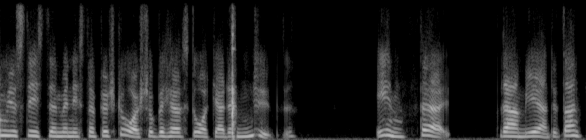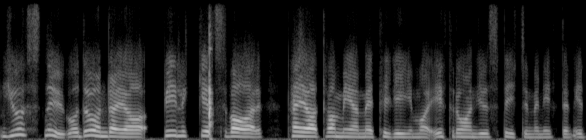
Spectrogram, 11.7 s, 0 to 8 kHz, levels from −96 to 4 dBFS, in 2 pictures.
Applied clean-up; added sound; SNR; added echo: neural diffusion model UNIVERSE++.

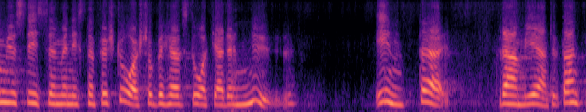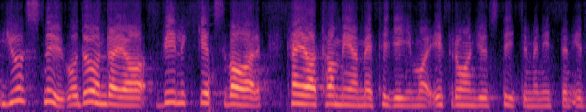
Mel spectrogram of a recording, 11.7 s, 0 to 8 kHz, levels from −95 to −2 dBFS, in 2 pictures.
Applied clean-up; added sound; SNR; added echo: neural separator model SepFormer DNS4.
